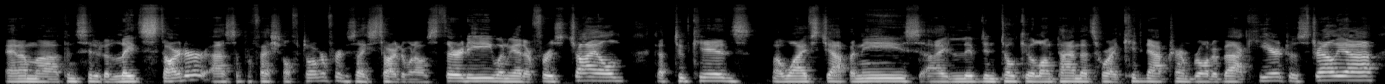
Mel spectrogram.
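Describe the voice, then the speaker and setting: A man in his fifties who grew up in the Philippines, a photographer talking about his career in a relaxed, rambling way with many fillers. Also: medium pitch, moderate pace, few pauses. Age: 50s. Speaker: guest, professional photographer. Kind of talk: casual interview talk.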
